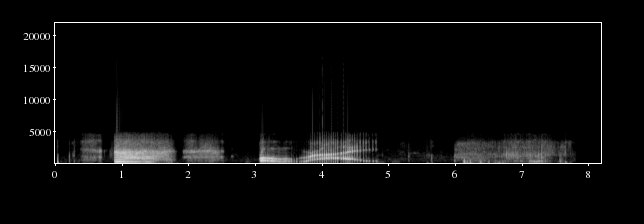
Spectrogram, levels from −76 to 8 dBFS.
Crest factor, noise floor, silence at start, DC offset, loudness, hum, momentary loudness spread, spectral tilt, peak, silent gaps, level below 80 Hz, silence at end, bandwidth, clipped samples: 20 dB; -59 dBFS; 0.05 s; under 0.1%; -15 LUFS; none; 24 LU; -7 dB/octave; 0 dBFS; none; -54 dBFS; 0.85 s; 5 kHz; under 0.1%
